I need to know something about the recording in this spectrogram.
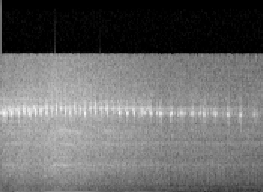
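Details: Kia Carens at idle: a thin, very high chirping squeal pulsing several times a second, then slowly fading; suspected belt slip, possibly helped by cleaning the belt grooves with a soft wire brush. Cause not confirmed.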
